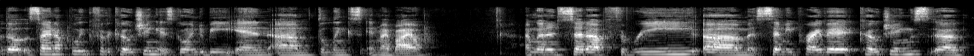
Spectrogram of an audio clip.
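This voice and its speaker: Woman, late 30s, livestream host; casual, joking, rambling delivery, lowish pitch. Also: fairly bright tone. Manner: chatty, wry and digressive, with dry jokes. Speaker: livestream host answering viewer questions.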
